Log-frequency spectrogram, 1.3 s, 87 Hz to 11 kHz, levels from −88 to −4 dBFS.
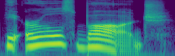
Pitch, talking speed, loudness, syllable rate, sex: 205 Hz, 135 wpm, -16 LUFS, 3.4 syllables/s, female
